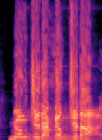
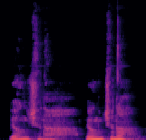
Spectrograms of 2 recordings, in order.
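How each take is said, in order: First: It is called out in an angry voice. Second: It is called out in a sorrowful voice.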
